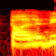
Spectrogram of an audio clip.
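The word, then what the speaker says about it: Ptolemy: बहुत इजली याद रहेगा टोलमी इस की स्पेलिंग पी से चालू होती है पी साइलेंट है बहुत सारी चीजें हैं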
